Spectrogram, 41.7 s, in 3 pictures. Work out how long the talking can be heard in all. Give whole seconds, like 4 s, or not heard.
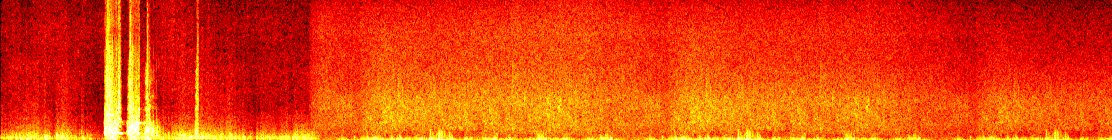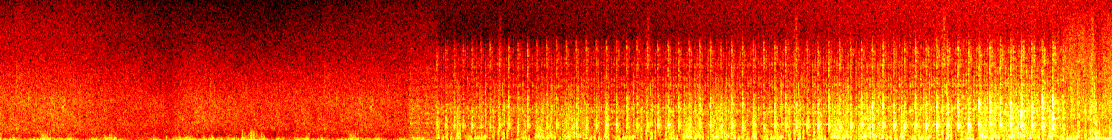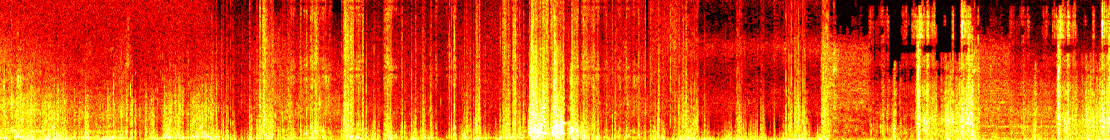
not heard.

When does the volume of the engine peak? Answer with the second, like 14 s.
28 s.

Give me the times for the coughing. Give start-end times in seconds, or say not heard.
1.2-2.5, 34.4-35.1.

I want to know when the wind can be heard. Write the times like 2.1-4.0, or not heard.
0.0-41.6.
